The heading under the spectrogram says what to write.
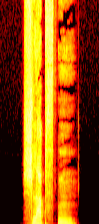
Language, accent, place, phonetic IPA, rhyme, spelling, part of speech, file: German, Germany, Berlin, [ˈʃlapstn̩], -apstn̩, schlappsten, adjective, De-schlappsten.ogg
- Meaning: 1. superlative degree of schlapp 2. inflection of schlapp: strong genitive masculine/neuter singular superlative degree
